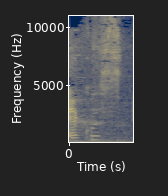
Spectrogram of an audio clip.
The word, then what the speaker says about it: Equus: So when you come in the side door at Equus, is it Equus? – It's Equus. Mm-hmm. Yeah, you said it right.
